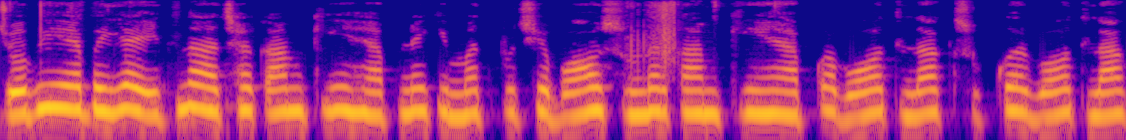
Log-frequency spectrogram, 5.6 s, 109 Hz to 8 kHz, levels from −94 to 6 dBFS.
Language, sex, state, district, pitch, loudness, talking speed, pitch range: Hindi, female, Jharkhand, Sahebganj, 255 Hz, -15 LUFS, 265 wpm, 240-270 Hz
